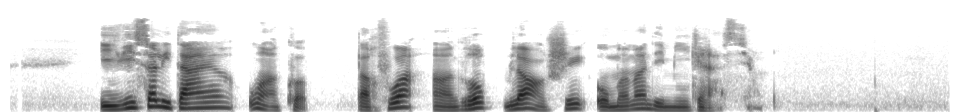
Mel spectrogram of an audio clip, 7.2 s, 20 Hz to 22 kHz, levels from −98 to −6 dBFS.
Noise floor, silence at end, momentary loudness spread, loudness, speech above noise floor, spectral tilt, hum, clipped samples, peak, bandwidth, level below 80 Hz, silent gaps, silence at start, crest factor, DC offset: -72 dBFS; 1.65 s; 11 LU; -27 LUFS; 46 dB; -7 dB/octave; none; under 0.1%; -6 dBFS; 11 kHz; -68 dBFS; none; 0.75 s; 22 dB; under 0.1%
